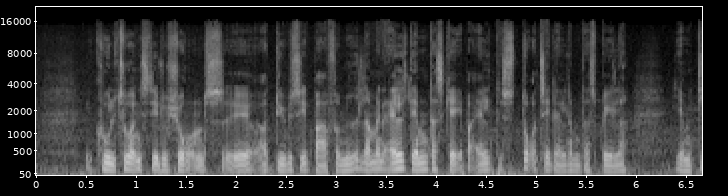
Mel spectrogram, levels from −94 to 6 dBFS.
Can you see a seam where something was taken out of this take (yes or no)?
yes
